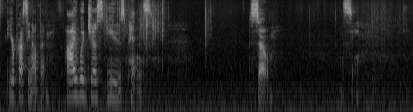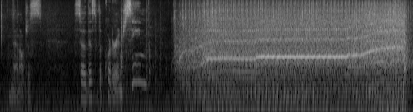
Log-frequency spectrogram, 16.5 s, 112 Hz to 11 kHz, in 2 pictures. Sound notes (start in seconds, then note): 11.6 sewing machine whirling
